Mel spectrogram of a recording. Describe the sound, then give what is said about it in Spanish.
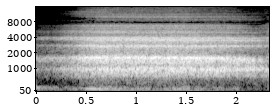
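A deep exhale through the mouth during a yoga breathing exercise, heard alone. One long, breathy rush of air swells gently and then eases off. “Inhala profundamente todo por la nariz. Exhala todo por la boca.”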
